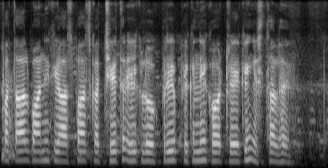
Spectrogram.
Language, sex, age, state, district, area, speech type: Hindi, male, 30-45, Madhya Pradesh, Seoni, urban, read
